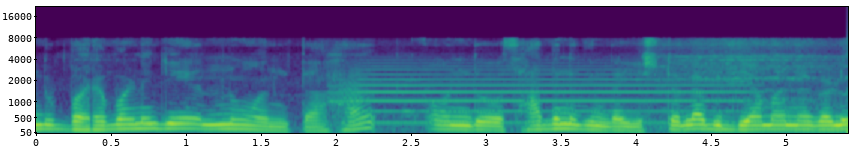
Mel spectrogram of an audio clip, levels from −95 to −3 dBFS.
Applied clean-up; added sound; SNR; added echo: none; Trumpet; 17 dB; none.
